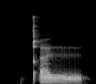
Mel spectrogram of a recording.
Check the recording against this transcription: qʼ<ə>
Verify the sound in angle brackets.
incorrect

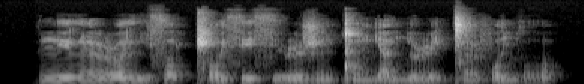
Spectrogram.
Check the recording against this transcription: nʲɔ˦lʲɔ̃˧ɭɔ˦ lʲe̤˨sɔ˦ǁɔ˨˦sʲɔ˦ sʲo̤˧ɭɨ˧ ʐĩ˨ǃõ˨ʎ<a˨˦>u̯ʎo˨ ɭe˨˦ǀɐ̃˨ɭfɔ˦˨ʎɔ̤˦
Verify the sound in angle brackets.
correct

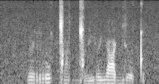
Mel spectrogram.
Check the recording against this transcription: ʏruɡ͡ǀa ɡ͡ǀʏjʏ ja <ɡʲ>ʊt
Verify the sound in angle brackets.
correct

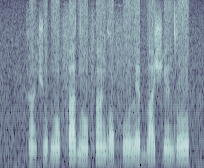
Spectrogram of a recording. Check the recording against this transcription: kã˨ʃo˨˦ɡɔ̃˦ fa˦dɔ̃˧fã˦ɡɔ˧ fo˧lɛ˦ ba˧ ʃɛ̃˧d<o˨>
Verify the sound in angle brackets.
incorrect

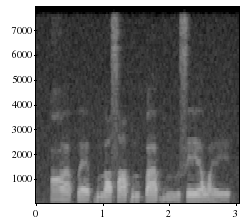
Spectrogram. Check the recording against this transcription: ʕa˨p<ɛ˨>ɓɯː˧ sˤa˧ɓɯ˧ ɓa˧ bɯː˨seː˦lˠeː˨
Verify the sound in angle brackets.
correct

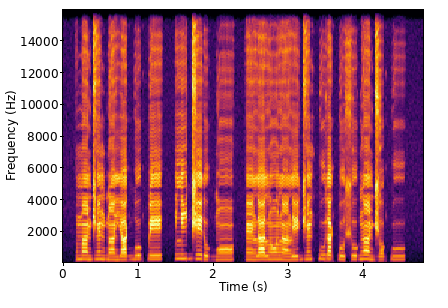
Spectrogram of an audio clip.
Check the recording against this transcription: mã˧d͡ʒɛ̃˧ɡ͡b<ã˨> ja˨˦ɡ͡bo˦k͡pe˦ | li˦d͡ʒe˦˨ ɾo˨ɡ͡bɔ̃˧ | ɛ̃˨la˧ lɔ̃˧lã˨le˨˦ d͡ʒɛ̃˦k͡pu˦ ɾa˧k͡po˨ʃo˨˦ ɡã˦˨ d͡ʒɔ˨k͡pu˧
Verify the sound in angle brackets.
correct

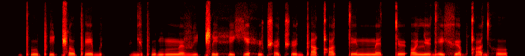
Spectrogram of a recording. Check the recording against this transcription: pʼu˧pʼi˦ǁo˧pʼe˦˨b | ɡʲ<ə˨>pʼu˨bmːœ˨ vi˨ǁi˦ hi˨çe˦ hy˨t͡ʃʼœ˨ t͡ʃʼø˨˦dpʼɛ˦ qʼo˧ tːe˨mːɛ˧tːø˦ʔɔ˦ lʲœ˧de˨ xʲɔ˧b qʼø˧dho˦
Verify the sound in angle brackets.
incorrect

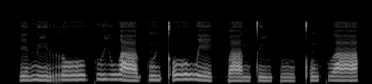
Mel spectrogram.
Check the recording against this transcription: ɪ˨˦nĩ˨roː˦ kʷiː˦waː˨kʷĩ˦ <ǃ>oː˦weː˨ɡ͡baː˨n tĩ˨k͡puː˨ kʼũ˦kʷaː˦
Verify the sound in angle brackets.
incorrect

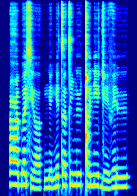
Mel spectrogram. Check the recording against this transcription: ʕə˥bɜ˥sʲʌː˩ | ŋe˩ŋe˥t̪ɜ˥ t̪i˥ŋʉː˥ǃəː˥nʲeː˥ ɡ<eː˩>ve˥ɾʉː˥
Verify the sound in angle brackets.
correct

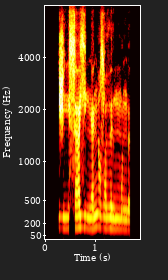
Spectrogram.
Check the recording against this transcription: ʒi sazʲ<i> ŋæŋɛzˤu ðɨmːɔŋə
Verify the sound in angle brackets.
incorrect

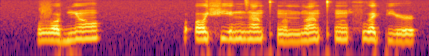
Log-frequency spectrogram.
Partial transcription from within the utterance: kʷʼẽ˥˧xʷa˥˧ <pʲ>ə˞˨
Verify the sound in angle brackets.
correct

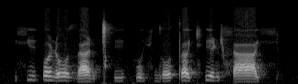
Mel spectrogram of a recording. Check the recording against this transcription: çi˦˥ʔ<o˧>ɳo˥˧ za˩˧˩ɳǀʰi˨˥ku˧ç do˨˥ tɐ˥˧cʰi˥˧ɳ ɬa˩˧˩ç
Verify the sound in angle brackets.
incorrect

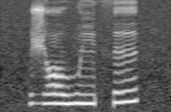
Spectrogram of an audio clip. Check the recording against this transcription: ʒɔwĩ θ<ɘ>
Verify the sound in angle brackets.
correct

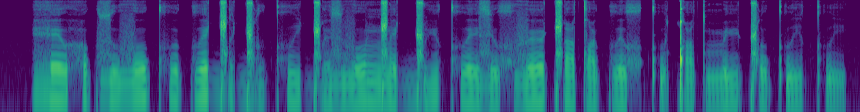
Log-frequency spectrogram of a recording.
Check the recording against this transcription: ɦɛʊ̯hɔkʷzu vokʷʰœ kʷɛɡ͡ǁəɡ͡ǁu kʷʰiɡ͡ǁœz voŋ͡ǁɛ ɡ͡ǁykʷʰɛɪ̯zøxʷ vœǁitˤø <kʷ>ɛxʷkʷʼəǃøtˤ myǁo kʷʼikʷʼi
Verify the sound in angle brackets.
correct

